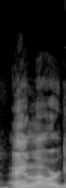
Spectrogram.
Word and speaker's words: Andlauer: Andlauer gets in, these people were already there.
